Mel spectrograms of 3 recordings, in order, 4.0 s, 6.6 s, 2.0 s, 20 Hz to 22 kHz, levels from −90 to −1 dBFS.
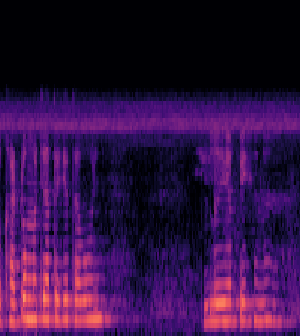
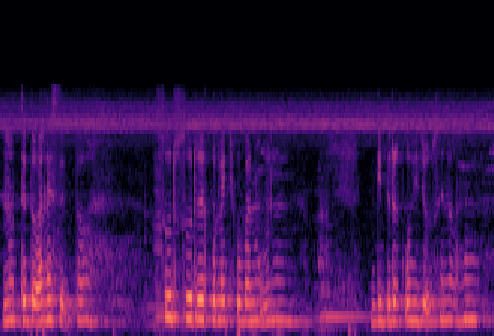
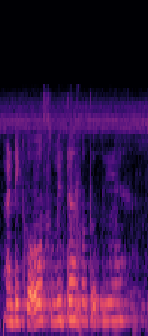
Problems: constant background noise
